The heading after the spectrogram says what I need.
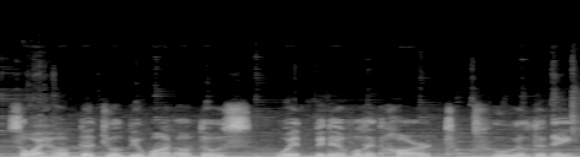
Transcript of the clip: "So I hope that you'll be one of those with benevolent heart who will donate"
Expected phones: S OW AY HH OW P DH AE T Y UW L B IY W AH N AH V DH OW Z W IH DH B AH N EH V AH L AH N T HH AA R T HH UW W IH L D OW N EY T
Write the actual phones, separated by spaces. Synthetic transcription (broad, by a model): S OW AY HH OW P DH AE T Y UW L B IY W AH N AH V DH OW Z W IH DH B AH N EH V AH L AH N T HH AA R T HH UW W IH L D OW N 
